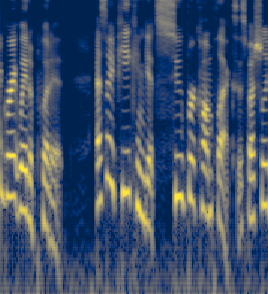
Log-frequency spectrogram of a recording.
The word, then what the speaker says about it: SIP: that fit in right sip that stands for session initiation protocol and it's pronounced like you know like taking a sip of a drink got it not sip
